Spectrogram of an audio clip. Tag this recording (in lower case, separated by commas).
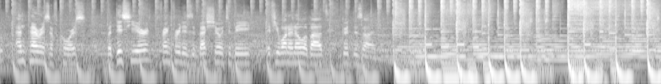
music, speech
